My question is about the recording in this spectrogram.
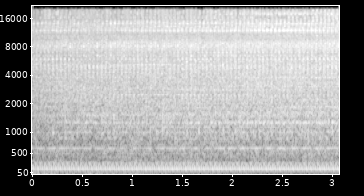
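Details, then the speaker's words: BMW M4 with an intermittent misfire, after replacing the spark plugs and then the coil packs: a steady, even idle with a smooth low hum and no stumbles; not misfiring now, though the fix is uncertain because the fault comes and goes. "Not misfiring, but again, like I said, this is hit or miss, so I really do not know if this is going to fix it."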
